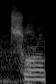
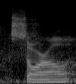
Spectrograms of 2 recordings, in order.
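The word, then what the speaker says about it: saurel: Sorrel.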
